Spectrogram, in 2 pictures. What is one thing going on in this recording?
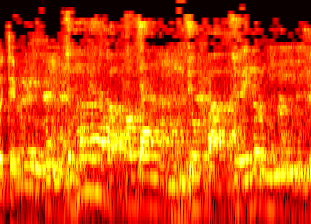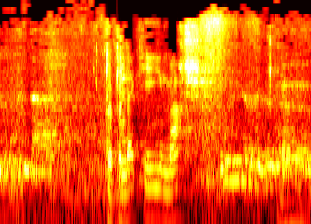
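A man speaks in a strained, pained voice close by.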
